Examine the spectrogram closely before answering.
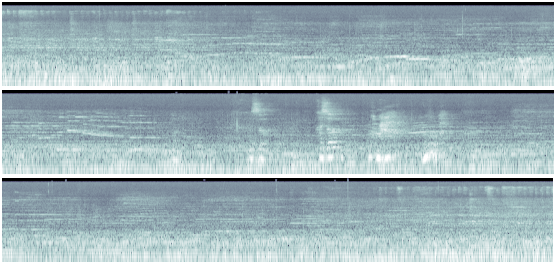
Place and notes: dortmund, phoenix halle, ausstellung hardware medienkunstverein
in grosser ehemaliger industriehalle, medienkunstausstellung, gang durch verschiedene exponate
soundmap nrw
social ambiences/ listen to the people - in & outdoor nearfield recordings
